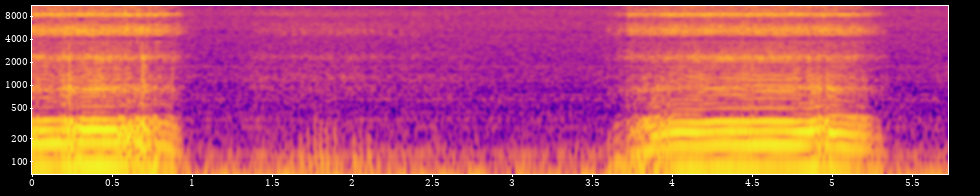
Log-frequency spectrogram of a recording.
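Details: Snoring: two loud, buzzing snores on the in-breath separated by a quieter out-breath, about 18 breaths a minute.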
